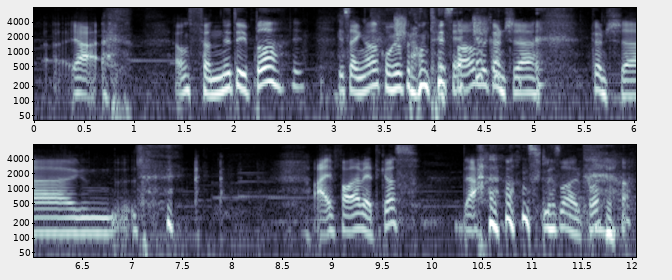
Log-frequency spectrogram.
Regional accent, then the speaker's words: Moss, Østfold, Norway; da, vi er fra Moss.

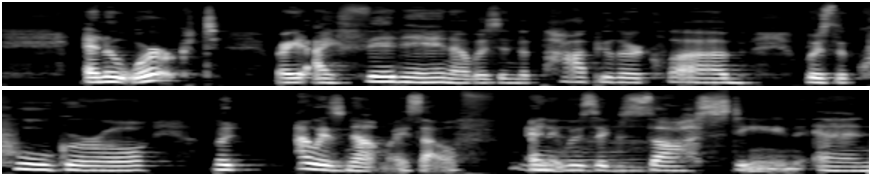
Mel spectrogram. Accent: Gettysburg, Pennsylvania, United States; also born or lived in Colorado; And then as I got older, and started to probably around, you know, fifth grade, we moved from Colorado to Gettysburg, Pennsylvania, for my dad to go into seminary.

